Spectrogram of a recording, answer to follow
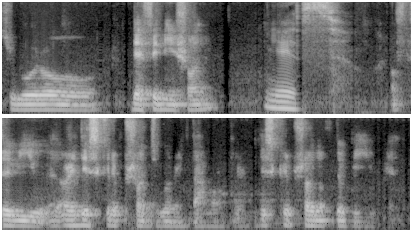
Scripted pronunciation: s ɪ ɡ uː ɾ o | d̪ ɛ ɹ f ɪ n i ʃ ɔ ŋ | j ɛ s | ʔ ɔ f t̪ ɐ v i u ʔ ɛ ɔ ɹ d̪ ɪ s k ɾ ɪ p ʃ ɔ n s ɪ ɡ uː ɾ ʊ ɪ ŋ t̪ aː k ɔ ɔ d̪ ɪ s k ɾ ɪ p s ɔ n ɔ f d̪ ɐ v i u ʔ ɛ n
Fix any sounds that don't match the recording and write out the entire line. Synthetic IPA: s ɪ ɡ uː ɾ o | d̪ ɛ f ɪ n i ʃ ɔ n | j ɛ s | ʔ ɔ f d̪ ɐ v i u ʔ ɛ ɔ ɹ d̪ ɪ s k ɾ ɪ p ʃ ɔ n s ɪ ɡ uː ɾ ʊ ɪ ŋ t̪ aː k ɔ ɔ d̪ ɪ s k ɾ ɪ p ʃ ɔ n ɔ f d̪ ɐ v i u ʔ ɛ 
